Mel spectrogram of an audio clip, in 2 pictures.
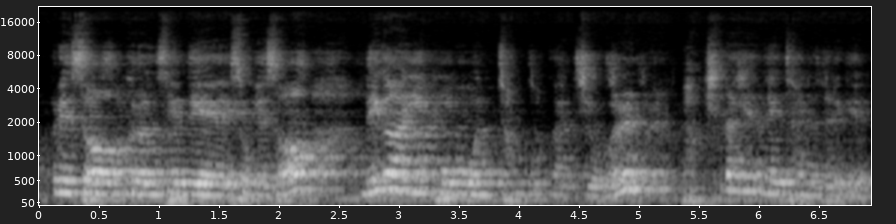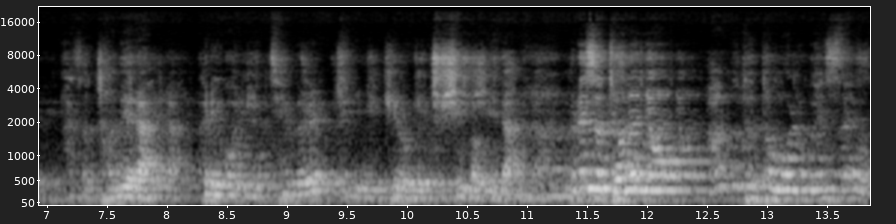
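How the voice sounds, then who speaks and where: A woman's voice: fairly high pitch, distant mic. Woman preaching a testimony in an echoey hall. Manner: animated storytelling, acts out dialogues, laughs often. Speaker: prayer house director. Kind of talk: testimony sermon.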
